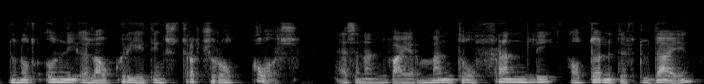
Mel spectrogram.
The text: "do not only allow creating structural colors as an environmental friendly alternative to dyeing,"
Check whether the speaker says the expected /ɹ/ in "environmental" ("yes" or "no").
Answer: no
